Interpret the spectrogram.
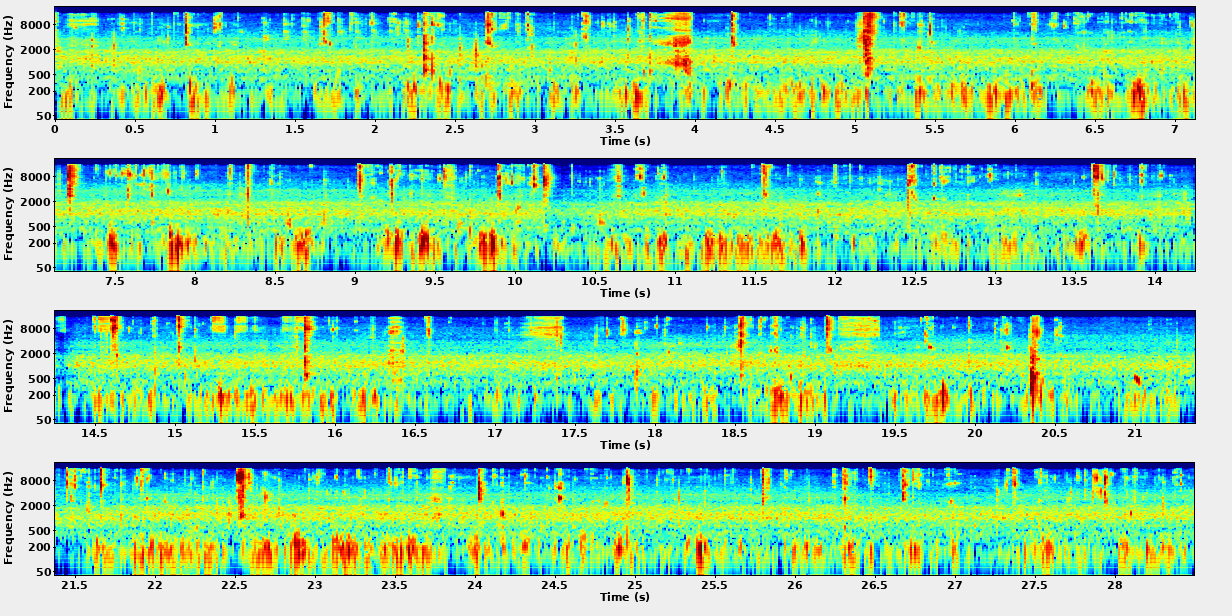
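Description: Close-up wet chewing, sucking and lip-smacking of a person eating mutton paya (goat trotter) curry with rice by hand, with many irregular sharp clicks and squishes.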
